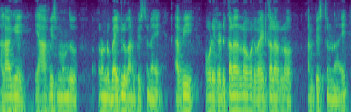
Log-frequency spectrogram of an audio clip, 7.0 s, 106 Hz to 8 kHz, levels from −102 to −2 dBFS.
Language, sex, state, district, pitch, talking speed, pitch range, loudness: Telugu, male, Telangana, Mahabubabad, 95 Hz, 145 wpm, 90-100 Hz, -21 LUFS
